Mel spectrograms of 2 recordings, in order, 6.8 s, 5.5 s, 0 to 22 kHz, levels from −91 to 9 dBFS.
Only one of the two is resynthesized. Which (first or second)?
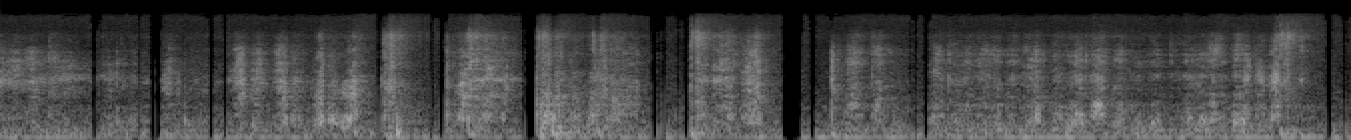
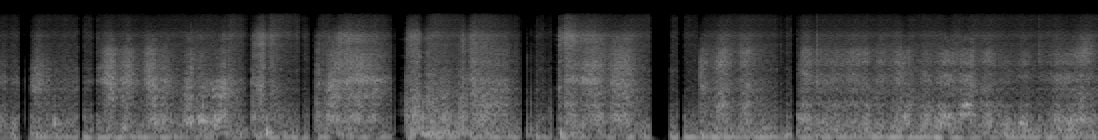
second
